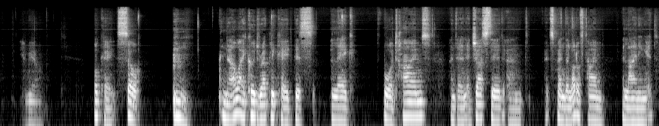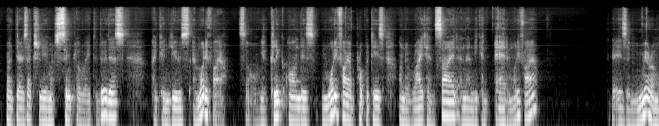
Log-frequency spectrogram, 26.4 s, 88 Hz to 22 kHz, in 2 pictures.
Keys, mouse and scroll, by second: 0.8 KP_3, 1.7-2.5 scroll down 2, 2.7-3.9 middle drag, 4.4-4.8 scroll up 4, 5.3 shift+middle click, 6.7-11.3 middle drag, 14.7 Tab, 20.0 click, 22.9-26.0 drag.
